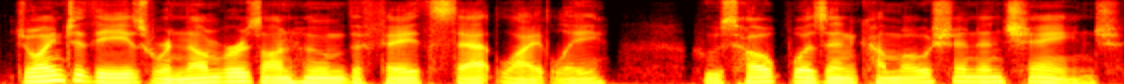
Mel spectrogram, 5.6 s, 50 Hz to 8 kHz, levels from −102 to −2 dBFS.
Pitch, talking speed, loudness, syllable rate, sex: 100 Hz, 190 wpm, -19 LUFS, 5.4 syllables/s, male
